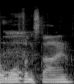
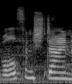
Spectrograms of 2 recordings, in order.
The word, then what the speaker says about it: Wolfenstein: of games I played Wolfenstein and dune don't say it like that Wolfenstein Wolfenstein don't one don't say it in German he's going to try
